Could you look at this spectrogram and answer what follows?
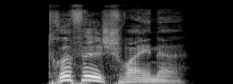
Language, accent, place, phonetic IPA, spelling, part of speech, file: German, Germany, Berlin, [ˈtʁʏfl̩ˌʃvaɪ̯nə], Trüffelschweine, noun, De-Trüffelschweine.ogg
- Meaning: nominative/accusative/genitive plural of Trüffelschwein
